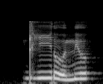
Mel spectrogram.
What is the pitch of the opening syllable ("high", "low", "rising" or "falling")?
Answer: high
